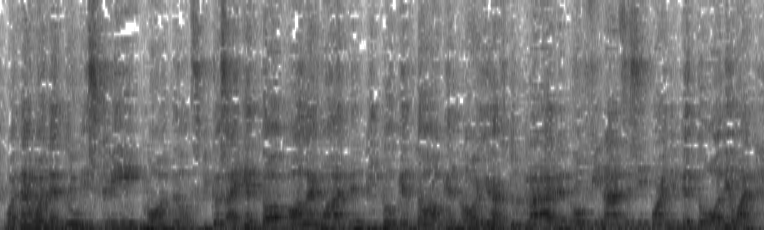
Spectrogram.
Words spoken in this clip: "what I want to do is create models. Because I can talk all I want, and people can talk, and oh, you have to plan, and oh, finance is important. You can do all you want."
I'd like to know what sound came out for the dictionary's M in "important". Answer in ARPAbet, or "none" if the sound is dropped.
none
